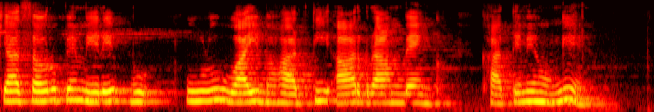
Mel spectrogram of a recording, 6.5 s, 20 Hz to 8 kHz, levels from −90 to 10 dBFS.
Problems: background sounds at intervals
